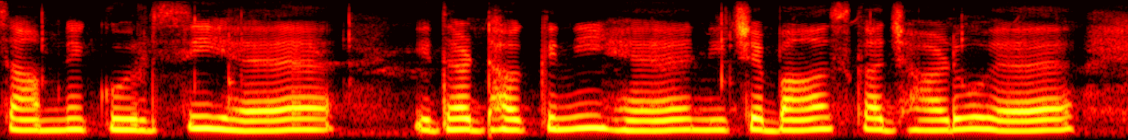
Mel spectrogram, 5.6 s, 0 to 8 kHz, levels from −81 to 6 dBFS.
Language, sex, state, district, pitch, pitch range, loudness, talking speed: Hindi, female, Jharkhand, Palamu, 230 Hz, 220-240 Hz, -15 LUFS, 115 wpm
